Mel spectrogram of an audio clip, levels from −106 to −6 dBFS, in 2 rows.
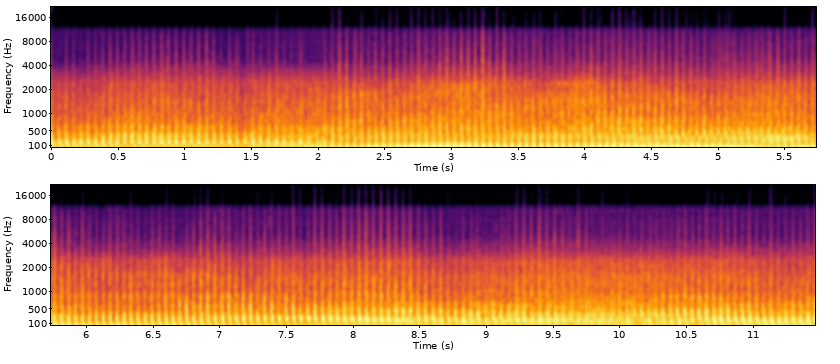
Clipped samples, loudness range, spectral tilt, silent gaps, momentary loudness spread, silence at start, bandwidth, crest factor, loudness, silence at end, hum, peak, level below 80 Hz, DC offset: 0.5%; 1 LU; -10 dB/octave; none; 3 LU; 0 s; 6.6 kHz; 8 dB; -10 LUFS; 0 s; none; 0 dBFS; -14 dBFS; 0.4%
